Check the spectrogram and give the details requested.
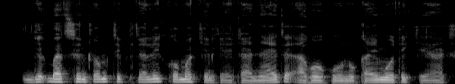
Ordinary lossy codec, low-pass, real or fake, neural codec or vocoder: none; none; real; none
